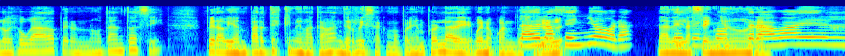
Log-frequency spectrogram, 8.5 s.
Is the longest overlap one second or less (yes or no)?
no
